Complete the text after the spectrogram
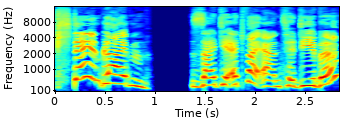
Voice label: battle, de; cookie run

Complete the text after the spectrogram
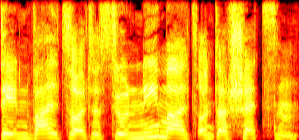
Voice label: loading, de; Cookie Run

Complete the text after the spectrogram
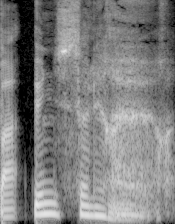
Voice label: victory, fr; cookie run

